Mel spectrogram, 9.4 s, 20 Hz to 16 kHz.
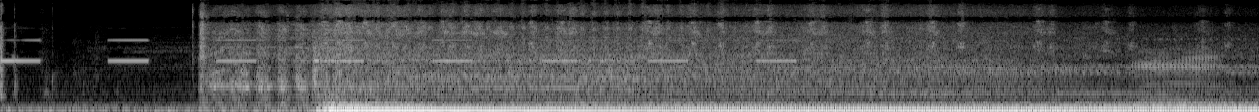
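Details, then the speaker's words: BMW E46 petrol six cold start on a freezing morning: brief chirp from frosted new belts, then rough rattle while oil pressure builds, believed to be a worn main timing chain tensioner spring after high mileage. "But what you're hearing there is, I believe, the main timing chain tensioner."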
